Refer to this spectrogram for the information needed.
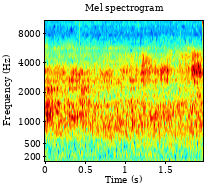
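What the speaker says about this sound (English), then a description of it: "Oh, it's a helicopter." A low-flying yellow helicopter passes overhead, a steady, moderately loud engine and rotor drone holding constant throughout with no talk.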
